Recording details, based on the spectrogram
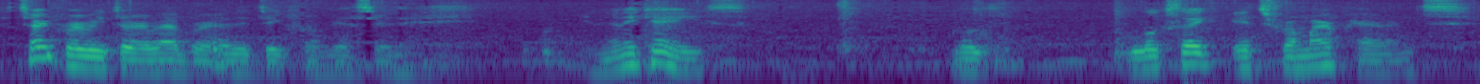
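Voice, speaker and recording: Low-voiced man commentating over noise. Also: lively intonation, a little mellow, poor audio. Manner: rambling, self-correcting, halting. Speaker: gaming video commentator. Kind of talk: casual playthrough commentary, reading game dialogue aloud.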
